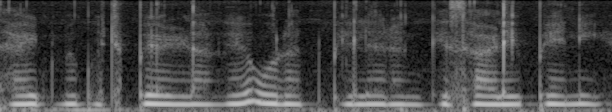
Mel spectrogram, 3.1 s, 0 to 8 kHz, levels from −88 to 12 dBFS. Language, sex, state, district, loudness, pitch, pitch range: Hindi, female, Madhya Pradesh, Bhopal, -21 LUFS, 220 Hz, 215-225 Hz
